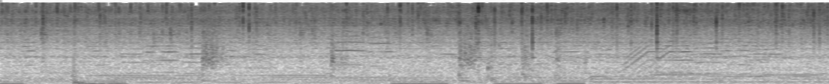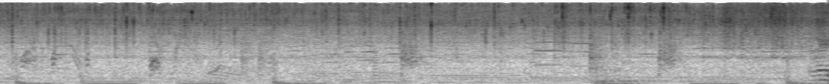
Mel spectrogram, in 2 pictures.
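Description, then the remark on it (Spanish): Salted vegetables for a sofrito sizzle steadily in a hot frying pan, a dense crackle with occasional louder pops and a faint clink of stirring, no voices. “Cuando tenemos un sonido muy de mucho chisporroteo en los sofritos, es que sabemos que hay que bajarle un poquito el fuego para que se nos cocinen un poquitín más lento y puedan liberar como los sabores esenciales.”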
